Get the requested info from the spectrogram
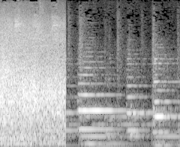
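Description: Loud, even street noise that cuts off abruptly about a second in, giving way to background music of held, changing notes, brass-like in tone.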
